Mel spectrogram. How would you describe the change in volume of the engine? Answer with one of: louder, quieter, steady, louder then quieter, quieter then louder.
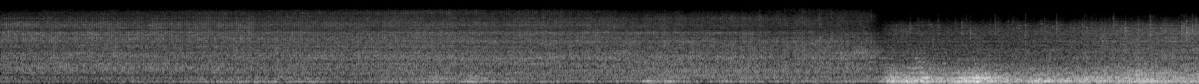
steady.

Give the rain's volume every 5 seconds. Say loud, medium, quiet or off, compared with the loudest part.
quiet, loud, loud.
